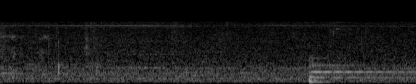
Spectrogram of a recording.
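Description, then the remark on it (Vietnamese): After a few seconds of faint hiss, a temple bell is struck once, softly, as the 'waking sound', a half-strike announcing that a full bell sound will soon follow. It gives a muted, mid-pitched ring that holds briefly and fades. “Tiếng thức tức là nửa tiếng thôi. Đó là gọi là tiếng thức. The waking up sound.”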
